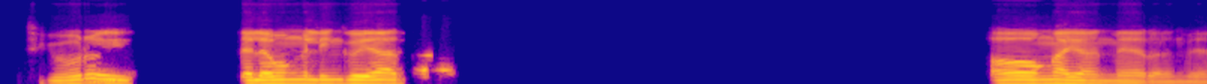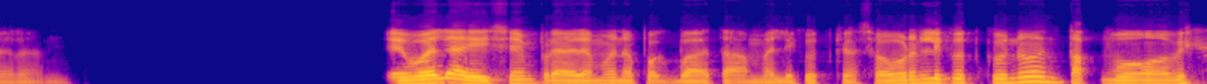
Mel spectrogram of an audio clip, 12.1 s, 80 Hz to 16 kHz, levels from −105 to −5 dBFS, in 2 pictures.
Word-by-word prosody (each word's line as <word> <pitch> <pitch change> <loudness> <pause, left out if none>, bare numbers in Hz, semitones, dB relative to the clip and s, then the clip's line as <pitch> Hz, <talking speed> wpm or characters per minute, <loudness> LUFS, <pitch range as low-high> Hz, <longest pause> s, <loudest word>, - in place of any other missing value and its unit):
siguro, 135 +6 -1
eh, 150 -4 +3 0.5
dalawang 145 +2 +4
linggo 145 +1 +2
yata. 145 - +4 2.9
Oo, 145 +1 +5
ngayon 135 -4 +2
meron, 110 -2 -5
meron. 105 -1 -13 1.6
Eh, 135 +1 +1
wala, 160 +5 +4
eh, 135 - +3
syempre 150 +1 -5
alam 125 +1 -1
mo 130 - -4
na 125 - -4
'pag 115 0 -8
bata 115 0 -5
malikot 110 +2 -7
ka. 115 - -9
Sobrang 130 +6 -2
likot 165 -1 -2
ko 165 - -2
nun 195 +1 -1
takbuhan 135 -3 -2
kami, 150 - -2
135 Hz, 130 wpm, -22 LUFS, 120-150 Hz, 2.9 s, Oo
